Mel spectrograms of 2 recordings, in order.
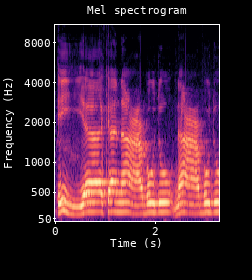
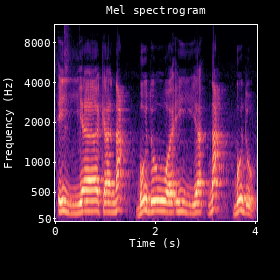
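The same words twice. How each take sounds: First: إياك نعبد joined with no gap; joined smoothly. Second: إياك نعبد with a gap before نعبد, the عين cut short; cut-off ain. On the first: Shown as a demonstration. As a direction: say إياك نعبد with the letters flowing. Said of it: "الحروف موصولة ببعض". (إياك نعبد موصولة بلا فراغ) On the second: Retold or imitated. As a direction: imitate the broken عين with a pause. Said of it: "بيقول لك مثلًا". (تقليد الخطأ: بتر العين في نعبد)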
